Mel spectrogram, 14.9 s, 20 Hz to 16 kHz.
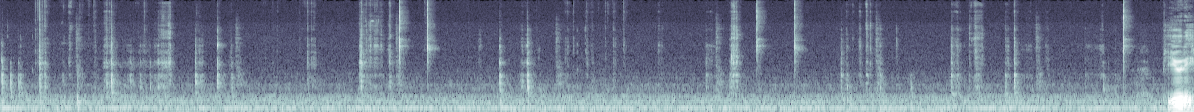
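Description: Near silence: faint scattered clicks and ticks of hand tools held against a 1/4-inch TRS plug pin while a wire is soldered on, over a low steady hum.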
